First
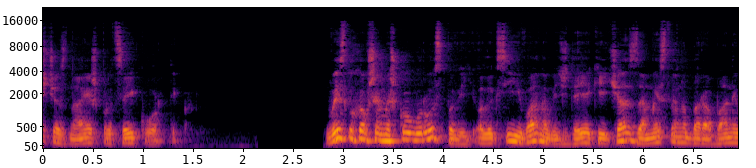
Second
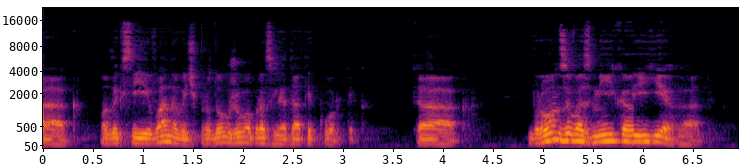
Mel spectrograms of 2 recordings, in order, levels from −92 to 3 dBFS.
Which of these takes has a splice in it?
second; 1 cut; at 5.9 s

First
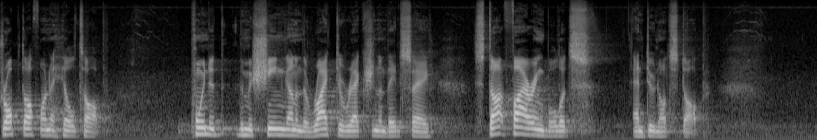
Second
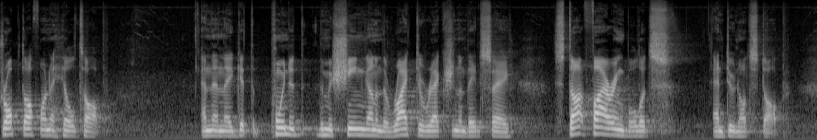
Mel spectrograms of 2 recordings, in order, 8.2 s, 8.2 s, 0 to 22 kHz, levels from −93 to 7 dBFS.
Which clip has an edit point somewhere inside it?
first; 1 cut; at 1.8 s

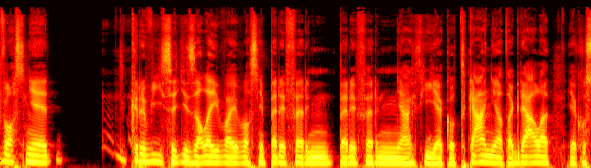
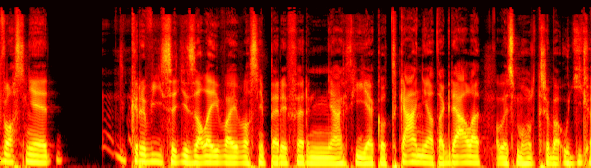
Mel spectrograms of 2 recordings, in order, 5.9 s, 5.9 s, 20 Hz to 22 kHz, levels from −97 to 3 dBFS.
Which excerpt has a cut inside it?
second; 2 cuts; at 2.7 s, 5.0 s

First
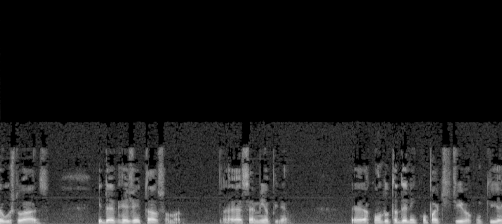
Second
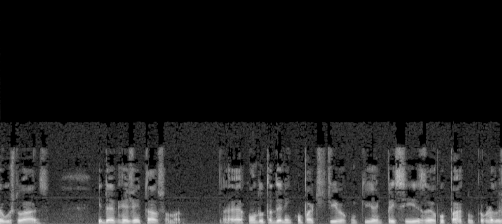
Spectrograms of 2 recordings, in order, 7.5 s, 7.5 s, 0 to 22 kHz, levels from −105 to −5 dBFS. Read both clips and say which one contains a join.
second; 2 cuts; at 3.6 s, 6.5 s

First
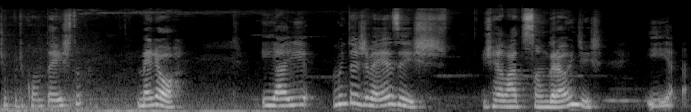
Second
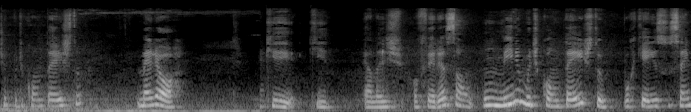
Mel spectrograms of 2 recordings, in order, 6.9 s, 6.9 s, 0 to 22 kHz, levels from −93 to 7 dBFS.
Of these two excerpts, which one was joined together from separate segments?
second; 1 cut; at 2.6 s

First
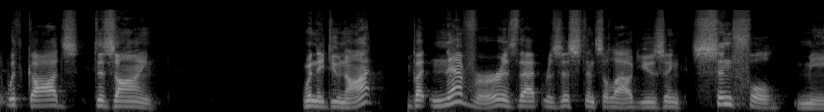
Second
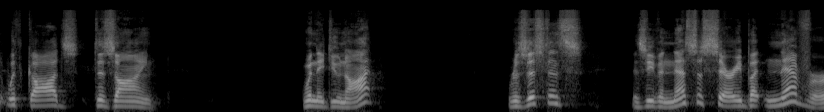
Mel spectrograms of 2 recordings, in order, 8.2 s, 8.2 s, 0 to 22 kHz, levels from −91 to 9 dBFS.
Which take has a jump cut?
first; 2 cuts; at 4.1 s, 6.9 s

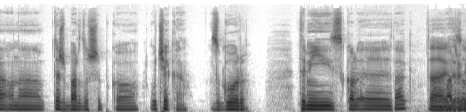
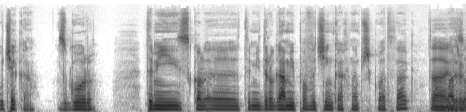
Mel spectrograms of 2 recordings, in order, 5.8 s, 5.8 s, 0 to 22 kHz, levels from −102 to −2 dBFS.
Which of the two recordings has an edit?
first; 2 cuts; at 1.8 s, 4.9 s

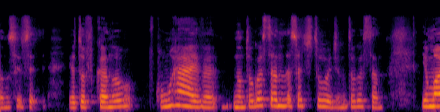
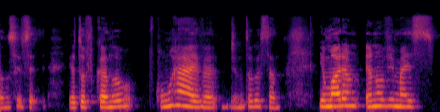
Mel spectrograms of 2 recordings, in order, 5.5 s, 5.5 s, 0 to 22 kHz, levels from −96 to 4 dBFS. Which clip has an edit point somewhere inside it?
second; 1 cut; at 2.9 s

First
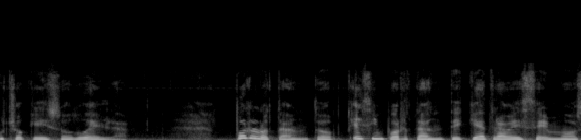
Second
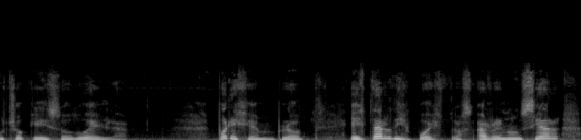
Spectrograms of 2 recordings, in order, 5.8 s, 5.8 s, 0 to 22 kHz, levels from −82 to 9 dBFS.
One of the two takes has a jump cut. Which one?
second; 1 cut; at 2.0 s

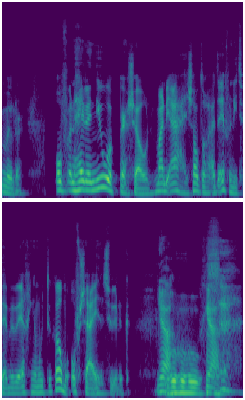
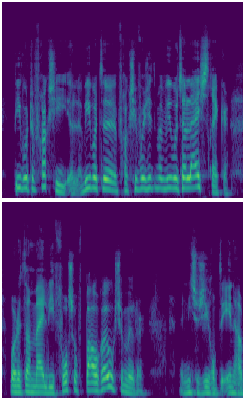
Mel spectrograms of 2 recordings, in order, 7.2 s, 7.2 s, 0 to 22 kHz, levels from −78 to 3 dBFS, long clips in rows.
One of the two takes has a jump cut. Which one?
second; 1 cut; at 6.1 s

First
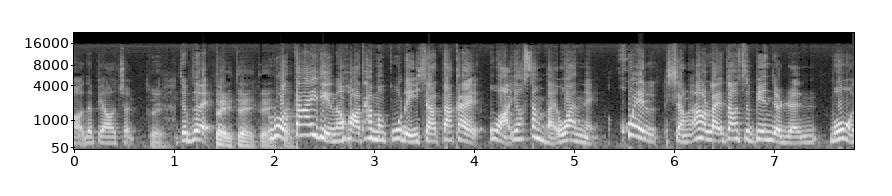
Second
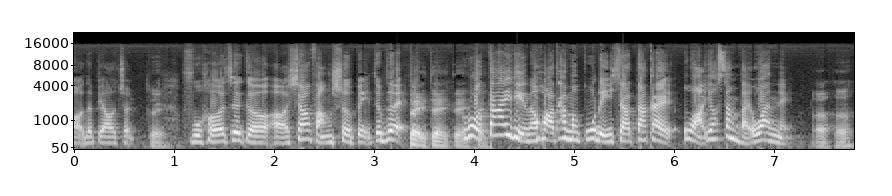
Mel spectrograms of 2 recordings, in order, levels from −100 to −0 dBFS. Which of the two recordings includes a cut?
first; 2 cuts; at 1.0 s, 5.3 s

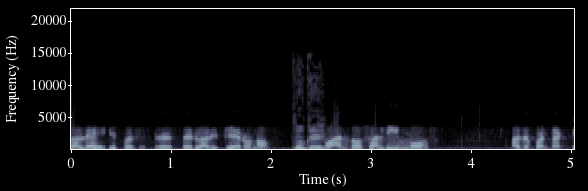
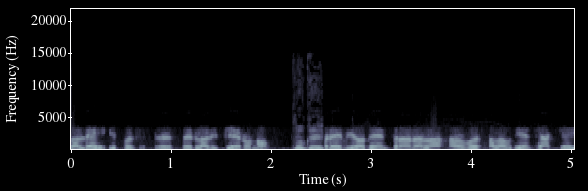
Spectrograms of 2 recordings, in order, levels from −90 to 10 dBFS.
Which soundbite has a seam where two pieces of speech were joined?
second; 1 cut; at 2.5 s

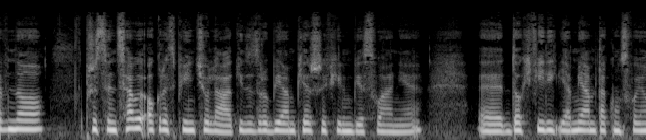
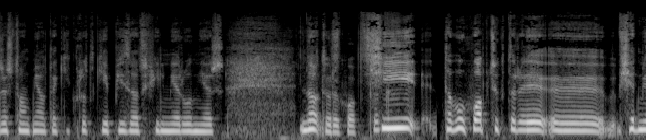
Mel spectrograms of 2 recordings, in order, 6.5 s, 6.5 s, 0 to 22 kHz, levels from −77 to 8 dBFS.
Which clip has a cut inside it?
first; 2 cuts; at 2.3 s, 5.6 s

